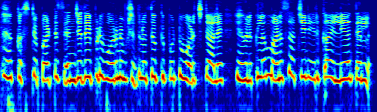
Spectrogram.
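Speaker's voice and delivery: acted weeping lament; crying. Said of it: "எதுக்கு இப்படி அழுதுகிட்டு இருக்க?". (அழுதுகொண்டே புலம்புதல்)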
